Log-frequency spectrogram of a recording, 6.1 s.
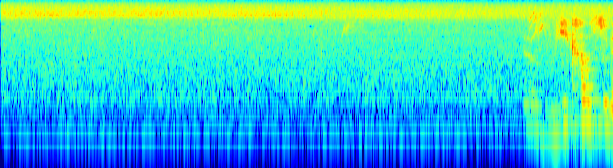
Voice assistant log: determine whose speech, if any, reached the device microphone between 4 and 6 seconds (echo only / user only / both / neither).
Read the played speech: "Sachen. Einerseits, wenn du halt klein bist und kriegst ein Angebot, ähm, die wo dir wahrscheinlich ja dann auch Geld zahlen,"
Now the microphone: user only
